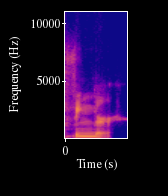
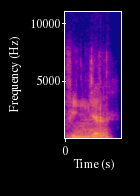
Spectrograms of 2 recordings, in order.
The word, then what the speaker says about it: finger: Kembali ke ini FINGER, itu cara pengucapannya seperti singer. Yang ini ya, driver, singer, teacher. Itu susunan huruf-hurufnya kan mirip ya. Cara pengucapannya pun mirip. Nah, jadi jangan terbawa orang-orang di sekitar kita gitu ya. Terbawa ke dalam kelas bahasa Inggris maksudnya ya. Cara pengucapannya ya yang betul finger, singer, finger, singer, bukan finger.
